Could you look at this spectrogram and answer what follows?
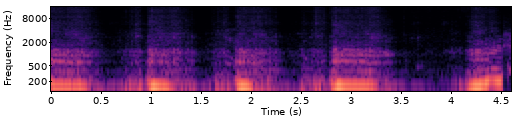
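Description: A lion roars in a series of deep, pulsing grunts, about five loud close calls spaced roughly a second apart, with no talk over them.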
